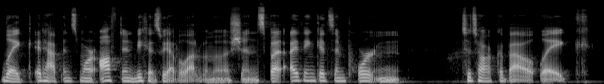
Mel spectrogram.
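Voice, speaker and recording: A woman co-hosting a podcast, chatting in a relaxed way and filling her sentences with "like". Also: low-pitched, a little fast, vocal fry. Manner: relaxed, full of "like" fillers. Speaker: podcast co-host. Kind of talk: casual podcast chat.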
